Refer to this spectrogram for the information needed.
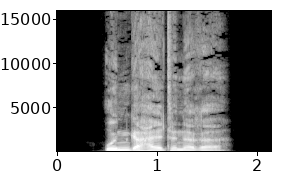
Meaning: inflection of ungehalten: 1. strong/mixed nominative/accusative feminine singular comparative degree 2. strong nominative/accusative plural comparative degree
- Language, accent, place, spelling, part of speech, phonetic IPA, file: German, Germany, Berlin, ungehaltenere, adjective, [ˈʊnɡəˌhaltənəʁə], De-ungehaltenere.ogg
